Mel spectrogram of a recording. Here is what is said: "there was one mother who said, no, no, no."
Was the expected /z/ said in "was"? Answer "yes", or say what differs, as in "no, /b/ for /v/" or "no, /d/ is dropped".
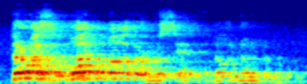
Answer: yes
